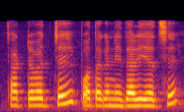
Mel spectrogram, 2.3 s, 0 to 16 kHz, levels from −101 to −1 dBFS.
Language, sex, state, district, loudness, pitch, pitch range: Bengali, female, Tripura, West Tripura, -14 LUFS, 225 Hz, 215-270 Hz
